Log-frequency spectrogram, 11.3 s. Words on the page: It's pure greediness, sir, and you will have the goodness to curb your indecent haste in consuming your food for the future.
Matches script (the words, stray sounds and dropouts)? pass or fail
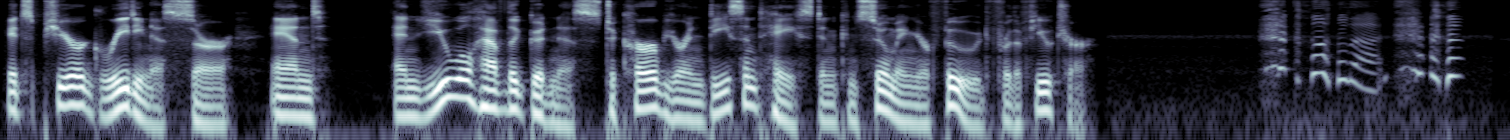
fail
